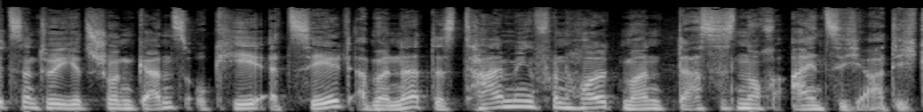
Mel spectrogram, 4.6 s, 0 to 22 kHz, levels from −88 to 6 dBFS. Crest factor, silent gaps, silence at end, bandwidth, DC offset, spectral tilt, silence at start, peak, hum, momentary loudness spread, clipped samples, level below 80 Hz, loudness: 12 dB; none; 0.05 s; 17 kHz; under 0.1%; -4 dB/octave; 0 s; -8 dBFS; none; 3 LU; under 0.1%; -56 dBFS; -20 LUFS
